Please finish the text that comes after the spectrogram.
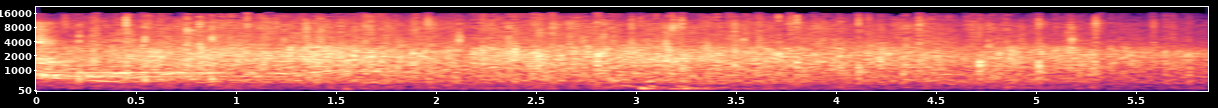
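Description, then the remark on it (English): Sustained applause from an audience for the speakers, a dense, steady wash of many hands clapping at an even loudness for the full length, with no break or talking over it. “And uh, one more round of applause for our speakers”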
